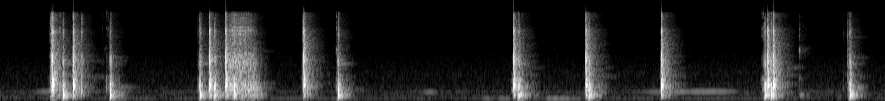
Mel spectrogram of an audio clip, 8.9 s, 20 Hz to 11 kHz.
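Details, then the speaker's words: BMW R1150RT motorcycle with the starter fed directly by bridging the ignition feed, bypassing the wiring: short, sharp bursts of clatter that only engage now and then, confirming a failed starter motor and not the wires. "It's doing it now and again, so it's so starter motor has officially had it, so we'll get one ordered, and I'm glad it wasn't the wires."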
